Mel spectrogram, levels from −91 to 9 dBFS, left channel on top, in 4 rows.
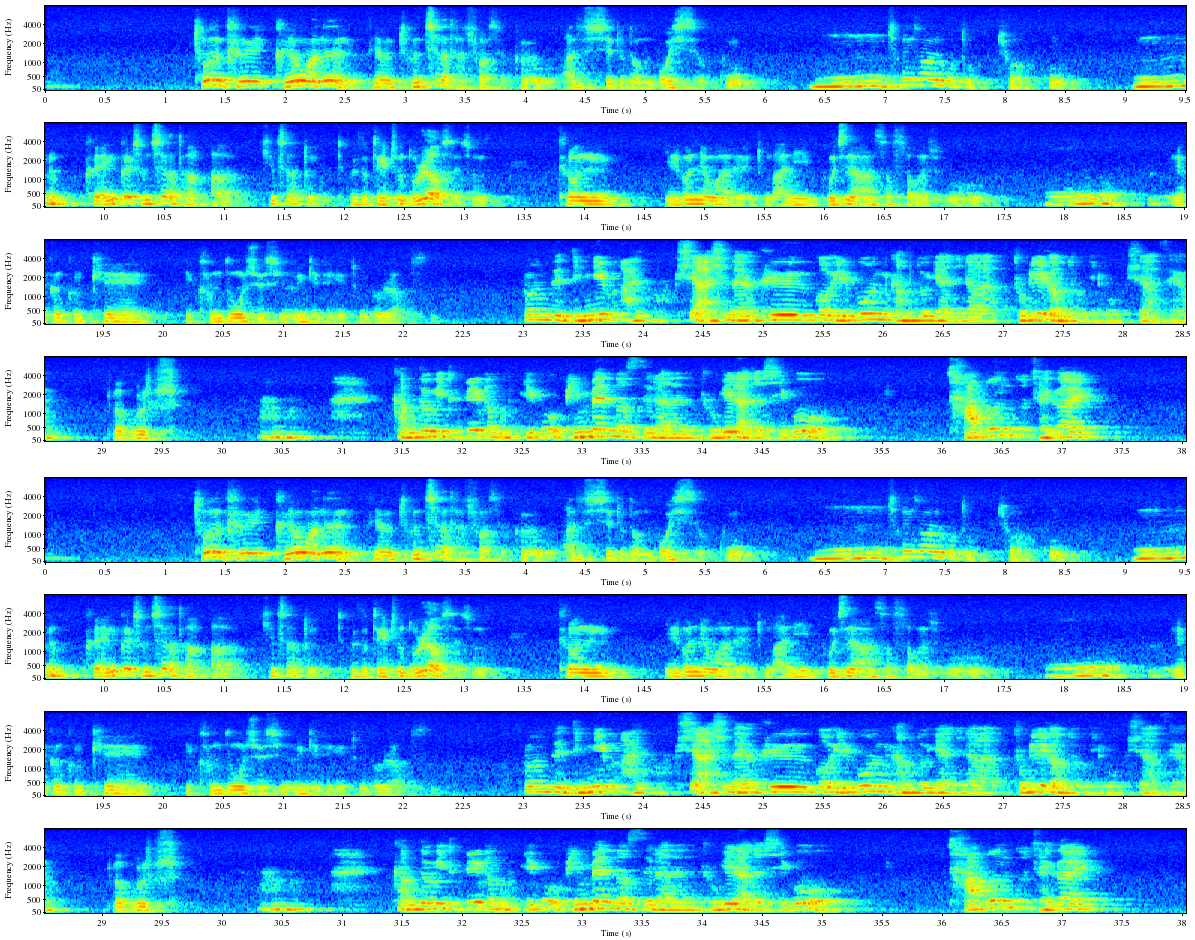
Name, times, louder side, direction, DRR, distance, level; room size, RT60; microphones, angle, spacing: voice 1, 1.2-5.9 7.1-8.6 9.5-13.3 13.8-14.3 14.7-17.4 18.7-19.9 20.2-22.0 29.1-29.6 31.7-31.8 32.1-32.3, left 1 dB, 10° left, 7 dB, 0.3 m, -21 dB
voice 2, 6.4-7.2 9.1-9.7 17.8-18.5 23.0-28.6 30.3-30.6 30.9-31.2 31.4-35.1 36.0-37.2, left 1 dB, 40° left, -3 dB, 1.5 m, -17 dB
4.4 x 3.5 x 2.4 m, 0.66 s
head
